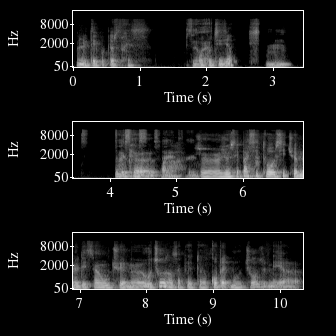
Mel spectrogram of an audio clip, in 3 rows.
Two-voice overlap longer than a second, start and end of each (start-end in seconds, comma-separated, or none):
4.1-5.4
